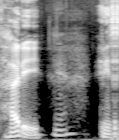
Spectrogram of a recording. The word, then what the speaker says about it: Hari: and huie he told me his name was Harry and I was like but it's h a r i and then I'm pretty sure that's the name of God and it's pronounced huie yeah and he's like no I'm Harry I'm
